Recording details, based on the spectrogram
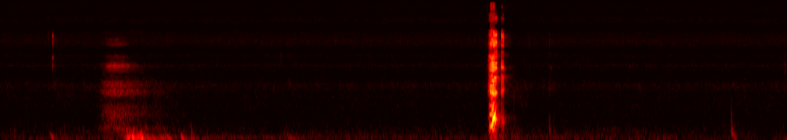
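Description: Two brief, sharp hiccup sounds several seconds apart in a quiet room, the first soft and low, the second a quick clipped hic.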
